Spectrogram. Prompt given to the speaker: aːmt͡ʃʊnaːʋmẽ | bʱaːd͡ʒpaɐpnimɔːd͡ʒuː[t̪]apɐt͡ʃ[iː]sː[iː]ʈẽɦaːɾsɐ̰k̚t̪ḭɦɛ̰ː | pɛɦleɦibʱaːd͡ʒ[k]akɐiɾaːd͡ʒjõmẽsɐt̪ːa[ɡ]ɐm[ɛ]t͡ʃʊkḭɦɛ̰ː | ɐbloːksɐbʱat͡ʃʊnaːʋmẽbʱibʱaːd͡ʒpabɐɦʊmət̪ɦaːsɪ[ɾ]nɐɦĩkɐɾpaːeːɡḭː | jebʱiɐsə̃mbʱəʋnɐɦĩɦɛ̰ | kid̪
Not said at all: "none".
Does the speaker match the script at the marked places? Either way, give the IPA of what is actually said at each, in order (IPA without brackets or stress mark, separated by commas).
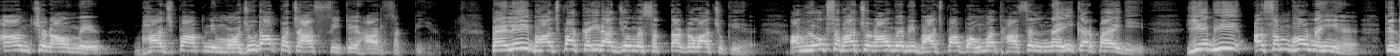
d̪, aː, iː, p, ɡ, a, l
